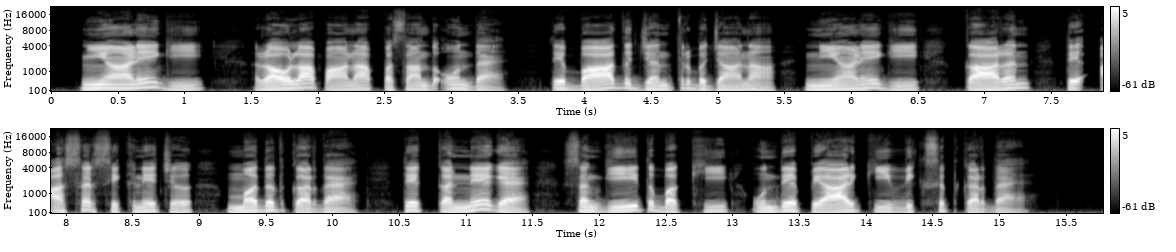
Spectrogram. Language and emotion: Dogri, neutral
